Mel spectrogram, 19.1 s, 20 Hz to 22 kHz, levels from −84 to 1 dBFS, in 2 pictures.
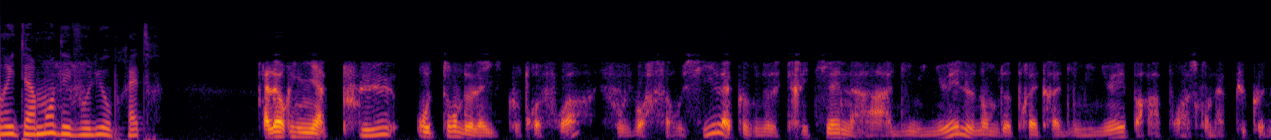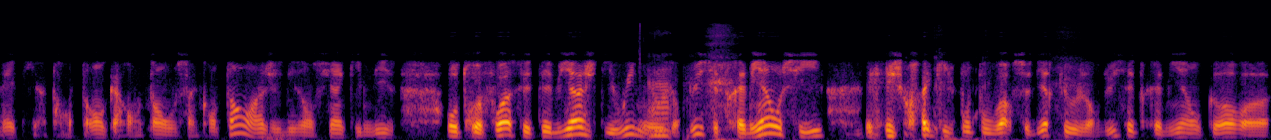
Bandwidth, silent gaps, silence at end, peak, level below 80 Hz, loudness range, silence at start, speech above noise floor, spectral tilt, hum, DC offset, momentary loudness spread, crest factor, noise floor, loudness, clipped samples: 10.5 kHz; none; 0 s; -2 dBFS; -60 dBFS; 11 LU; 0 s; 44 dB; -7 dB/octave; none; under 0.1%; 17 LU; 24 dB; -71 dBFS; -27 LUFS; under 0.1%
